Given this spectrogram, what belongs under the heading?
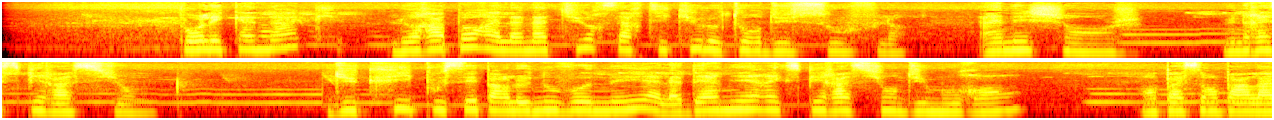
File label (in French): Docu; Les forets caledoniennes; le Souffle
